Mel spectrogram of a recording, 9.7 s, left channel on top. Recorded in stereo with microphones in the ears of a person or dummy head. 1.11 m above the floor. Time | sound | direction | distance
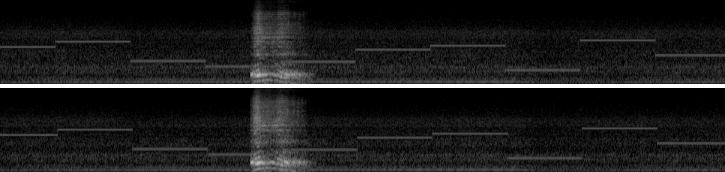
3.3 | a blender | 60° right (ahead or behind) | 3 m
